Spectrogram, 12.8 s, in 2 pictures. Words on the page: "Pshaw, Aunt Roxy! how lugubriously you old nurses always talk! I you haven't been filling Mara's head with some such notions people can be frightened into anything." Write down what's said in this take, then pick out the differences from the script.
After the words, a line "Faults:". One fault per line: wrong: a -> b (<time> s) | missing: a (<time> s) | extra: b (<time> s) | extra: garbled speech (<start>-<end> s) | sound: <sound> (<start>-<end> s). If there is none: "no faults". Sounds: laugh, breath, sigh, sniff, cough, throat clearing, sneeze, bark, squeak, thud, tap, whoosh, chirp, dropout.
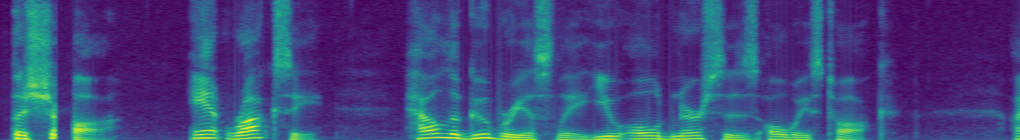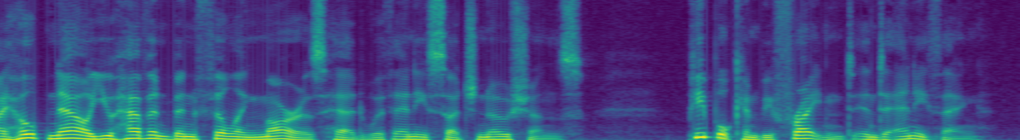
"Pshaw, Aunt Roxy! how lugubriously you old nurses always talk! I hope now you haven't been filling Mara's head with any such notions people can be frightened into anything."
Faults:
sound: dropout (0.3-0.5 s)
extra: hope now (6.4 s)
wrong: some -> any (8.8 s)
